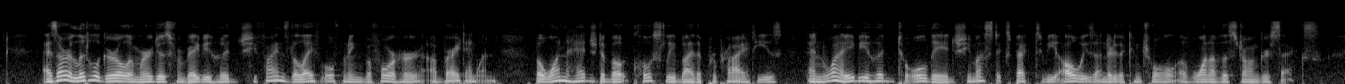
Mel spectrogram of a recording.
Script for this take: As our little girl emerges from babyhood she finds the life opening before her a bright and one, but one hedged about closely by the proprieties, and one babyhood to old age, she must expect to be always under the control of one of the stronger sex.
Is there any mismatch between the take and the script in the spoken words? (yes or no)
no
